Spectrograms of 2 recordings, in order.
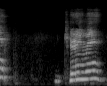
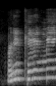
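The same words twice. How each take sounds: First: Slow, soft, drawn-out exasperation; exasperated. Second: High exasperated disbelief; rising incredulous question; disbelief at cat. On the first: Scolding the cat again, slower and softer in defeat. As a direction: let it sag in weary disbelief. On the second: Scolding the cat for meowing, incredulous. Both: Real, not acted.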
